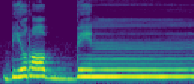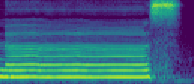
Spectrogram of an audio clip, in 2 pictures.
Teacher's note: آخر میں سیٹی کی آواز آئے گی۔ نون مشدد پر غنہ ہوتا ہے اور را کے اوپر زبر ہو تو موٹا پڑھا جاتا ہے، اور جس لفظ کے اوپر تشدید ہو اس کو سختی کے ساتھ ذرا رک کر پڑھتے ہیں، ٹھیک ہے۔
